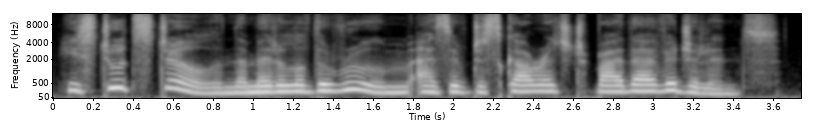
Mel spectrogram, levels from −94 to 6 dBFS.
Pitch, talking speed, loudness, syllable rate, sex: 210 Hz, 240 wpm, -15 LUFS, 6.2 syllables/s, female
